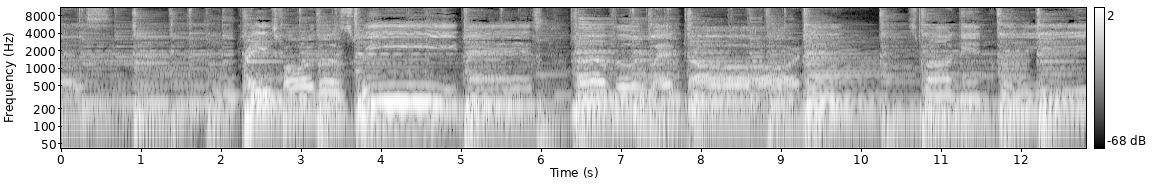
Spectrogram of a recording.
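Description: Acoustic guitar strummed as a steady chordal accompaniment, with a man's voice carrying a melody over it in several wavering phrases.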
